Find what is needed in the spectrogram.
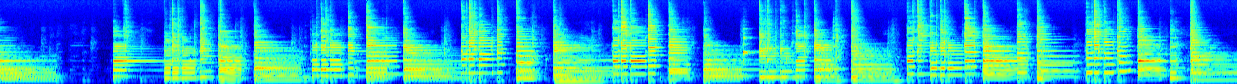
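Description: Classical guitar played fingerstyle: a short, simple melody of plucked notes and chords. It opens with a chord that rings and fades, a brief pause about two seconds in, then a steady run of notes and chords.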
